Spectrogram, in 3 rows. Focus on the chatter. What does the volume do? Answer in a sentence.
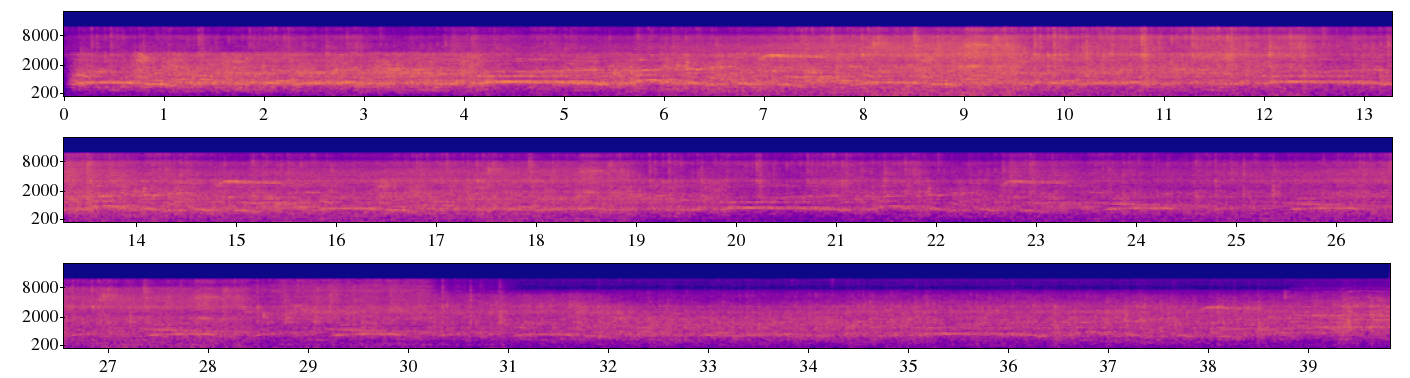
The loudness of the chatter goes down.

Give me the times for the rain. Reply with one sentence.
The rain can be heard from 0.0 to 39.7 s.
